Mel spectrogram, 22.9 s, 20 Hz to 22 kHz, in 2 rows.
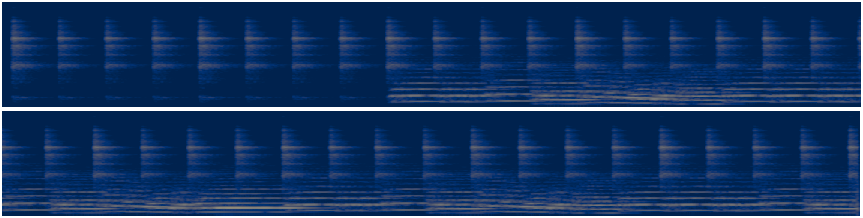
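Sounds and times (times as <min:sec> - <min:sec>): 
French horn: 0:05.2 - 0:22.8.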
